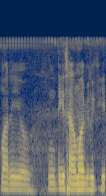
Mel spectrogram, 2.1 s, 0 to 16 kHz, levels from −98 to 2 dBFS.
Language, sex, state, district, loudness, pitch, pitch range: Telugu, male, Andhra Pradesh, Sri Satya Sai, -19 LUFS, 120 Hz, 120-125 Hz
